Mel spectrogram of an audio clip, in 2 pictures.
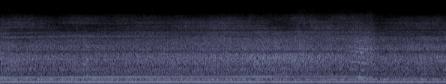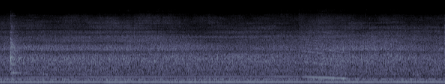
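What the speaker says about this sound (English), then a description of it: "We'll get some video of the rubber tire working." A rubber-tired Tigercat feller buncher works in thick brush, its diesel engine droning steadily with a rising and falling tone and occasional sharp cracks from cutting.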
